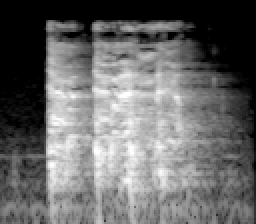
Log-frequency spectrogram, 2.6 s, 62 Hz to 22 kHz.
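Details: Real, intense chain-smoking session: a woman smokes 2 cigarettes in a row, holding them in her mouth mostly hands-free. Two heavy, harsh coughs in quick succession with a raspy, rattling tail. Smoker's cough.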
